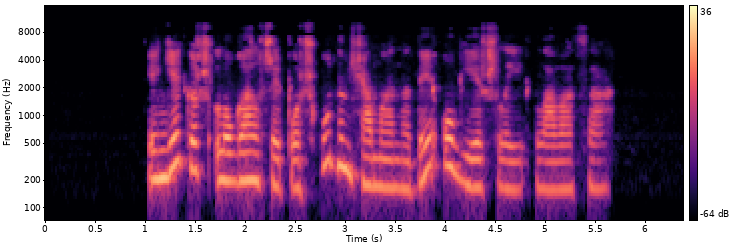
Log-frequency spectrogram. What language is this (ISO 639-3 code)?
chm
